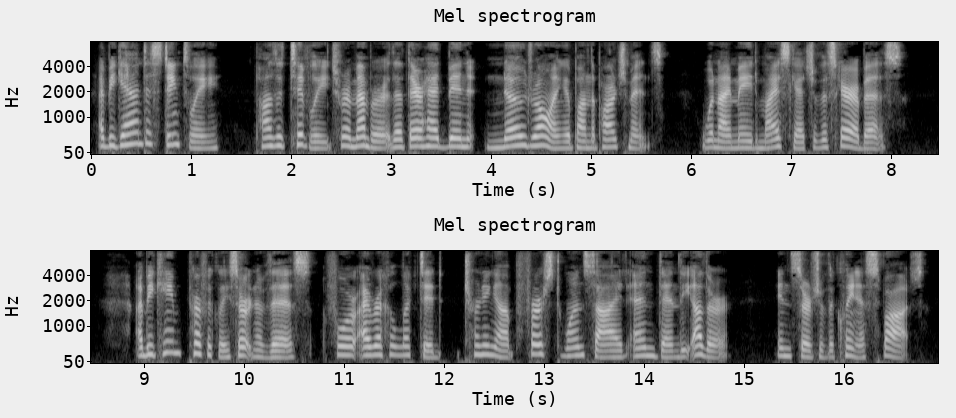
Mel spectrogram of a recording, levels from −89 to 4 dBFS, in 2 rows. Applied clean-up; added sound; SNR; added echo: none; none; none; none.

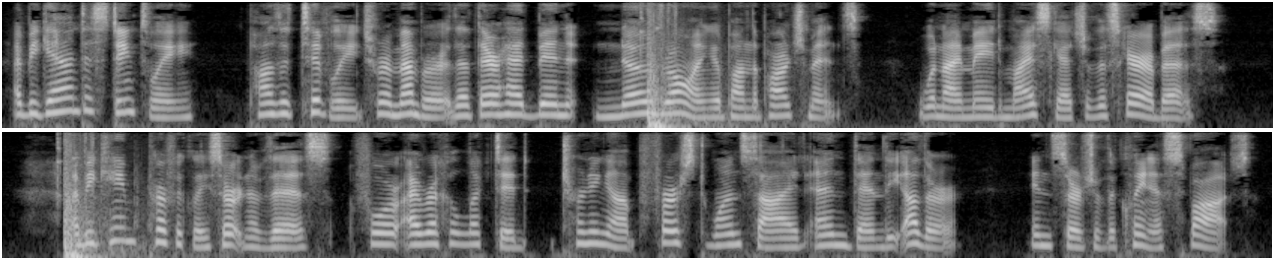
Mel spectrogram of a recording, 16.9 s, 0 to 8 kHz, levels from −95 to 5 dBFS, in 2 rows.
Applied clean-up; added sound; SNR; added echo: none; Gunshot, gunfire; 10 dB; none.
